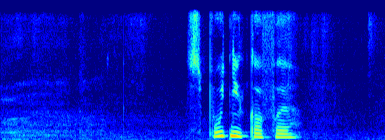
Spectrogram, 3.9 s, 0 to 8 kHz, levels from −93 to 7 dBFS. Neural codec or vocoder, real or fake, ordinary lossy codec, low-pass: vocoder, 22.05 kHz, 80 mel bands, WaveNeXt; fake; none; 7.2 kHz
